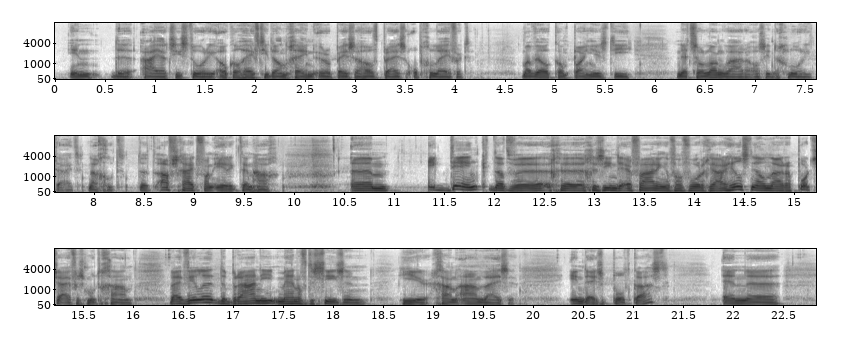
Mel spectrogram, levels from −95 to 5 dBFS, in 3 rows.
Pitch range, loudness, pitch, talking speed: 95-130 Hz, -20 LUFS, 110 Hz, 175 wpm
